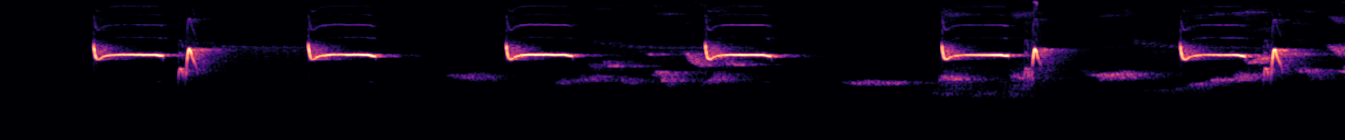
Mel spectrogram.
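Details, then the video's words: Bar-winged prinia of competition standard giving loud, ringing, slightly downslurred high notes roughly once a second, with softer, lower twittering chatter between the phrases and a faint background hum. "PRENJAK KLAWU PRESTASI"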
